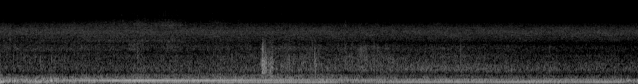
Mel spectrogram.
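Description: Off-road vehicle engine running steadily at low revs, a low even hum with no revving, and one short high chirp about two and a half seconds in.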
